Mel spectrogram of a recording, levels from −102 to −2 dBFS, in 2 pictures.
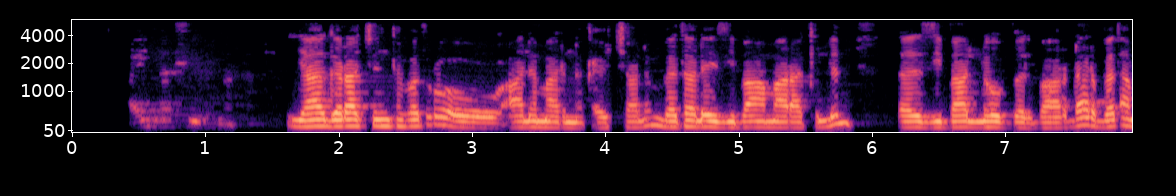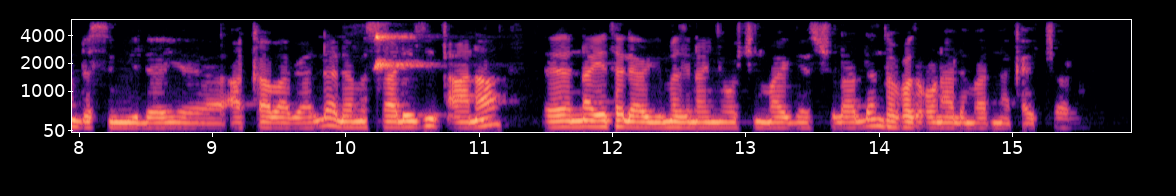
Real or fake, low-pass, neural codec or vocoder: real; 5.4 kHz; none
